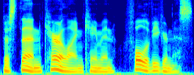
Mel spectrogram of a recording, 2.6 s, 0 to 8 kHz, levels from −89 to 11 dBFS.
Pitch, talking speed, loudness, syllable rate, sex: 110 Hz, 210 wpm, -19 LUFS, 5.8 syllables/s, male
